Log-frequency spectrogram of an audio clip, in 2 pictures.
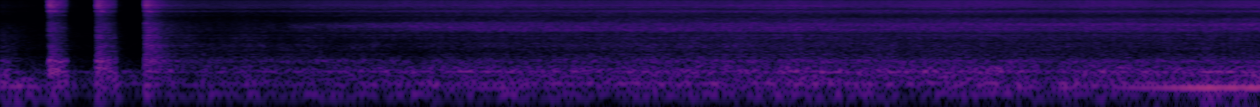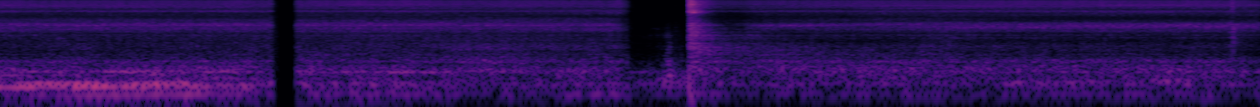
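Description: Paint sprays from an airbrush in a steady, close hiss, with a few short bursts at the start, then a long continuous spray broken by two brief pauses near the middle and end.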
